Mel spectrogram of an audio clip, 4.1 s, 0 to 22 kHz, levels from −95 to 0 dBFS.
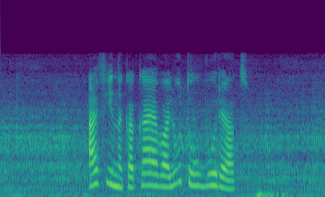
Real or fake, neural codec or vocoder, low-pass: real; none; 7.2 kHz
